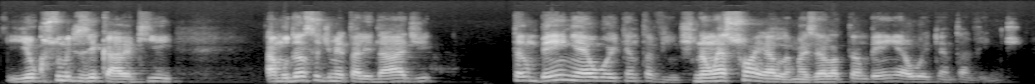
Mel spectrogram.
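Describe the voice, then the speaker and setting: Here a Brazilian man talks as a podcast guest, his voice fairly high, a little mellow, and a touch fast. Chatty and open about his story, he keeps tossing in slang and tag questions.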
